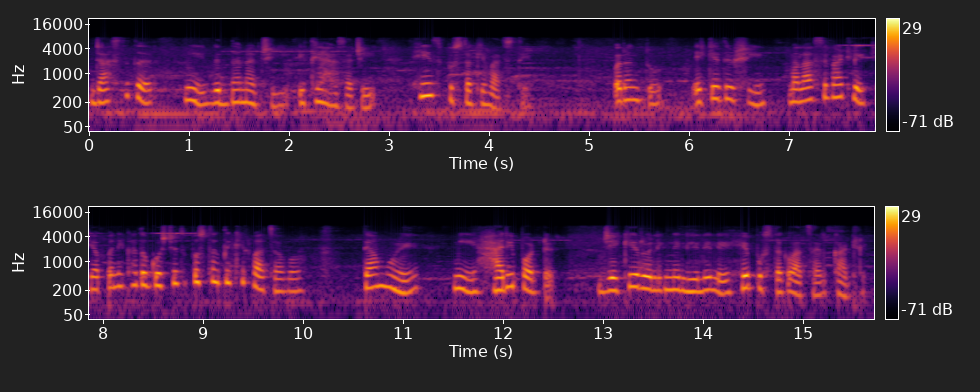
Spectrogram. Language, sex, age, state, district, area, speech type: Marathi, female, 18-30, Maharashtra, Osmanabad, rural, spontaneous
